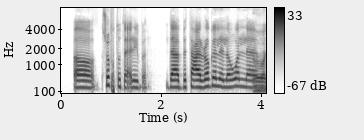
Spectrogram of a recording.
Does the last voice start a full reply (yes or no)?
no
